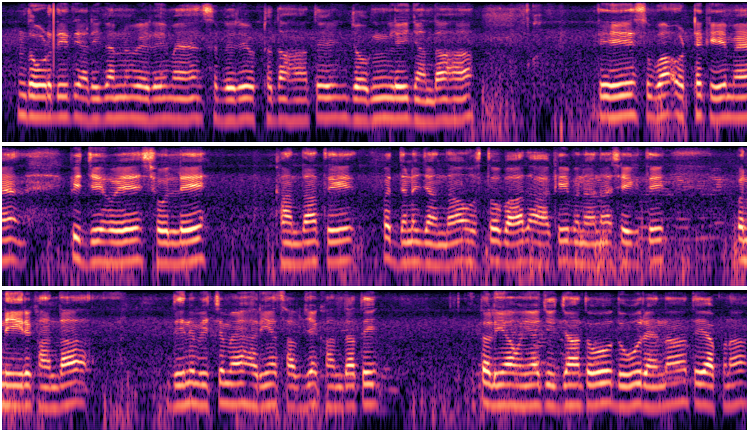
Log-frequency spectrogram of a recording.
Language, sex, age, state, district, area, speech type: Punjabi, male, 18-30, Punjab, Mohali, rural, spontaneous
